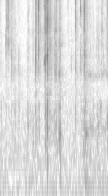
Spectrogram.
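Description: Upper Deck hockey card pack's foil wrapper crinkling and tearing as fingers work it open: a run of small, irregular crackles.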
